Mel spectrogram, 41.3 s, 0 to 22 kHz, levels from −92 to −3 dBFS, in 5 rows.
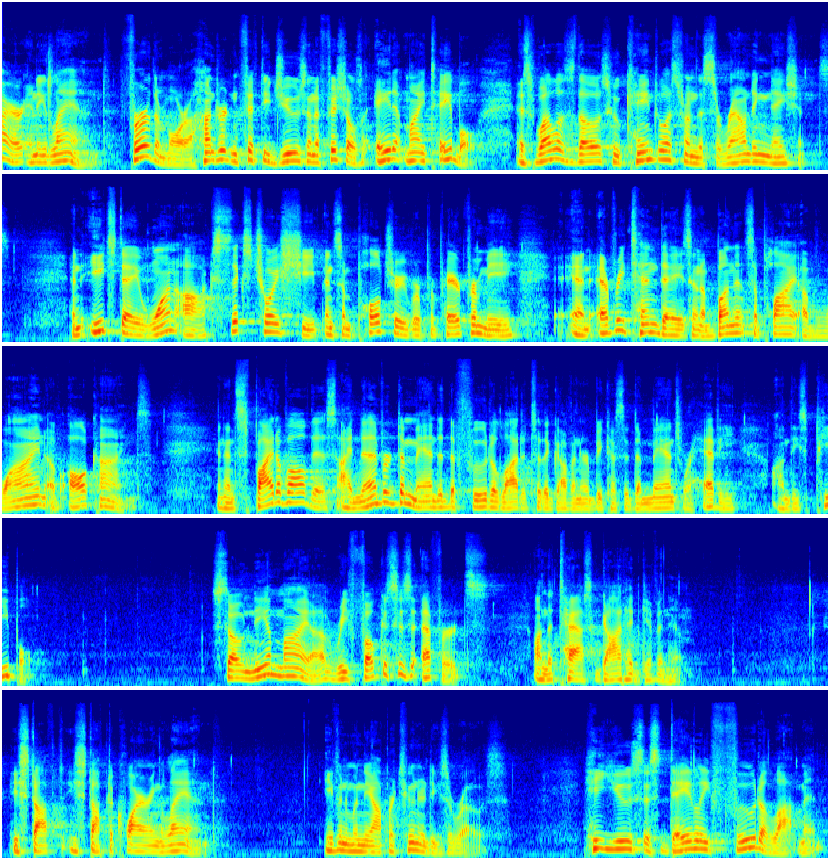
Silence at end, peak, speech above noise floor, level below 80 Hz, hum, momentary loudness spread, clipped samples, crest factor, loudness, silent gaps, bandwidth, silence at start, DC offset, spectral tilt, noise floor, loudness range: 0.05 s; -2 dBFS; 38 dB; -56 dBFS; none; 12 LU; under 0.1%; 24 dB; -25 LUFS; none; 15 kHz; 0 s; under 0.1%; -6.5 dB/octave; -63 dBFS; 6 LU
